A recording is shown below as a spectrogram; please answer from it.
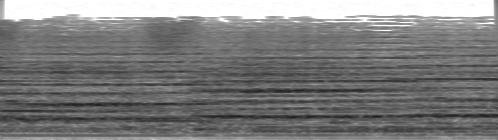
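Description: A Christmas song's choral passage: a choir singing long held chords over musical accompaniment.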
